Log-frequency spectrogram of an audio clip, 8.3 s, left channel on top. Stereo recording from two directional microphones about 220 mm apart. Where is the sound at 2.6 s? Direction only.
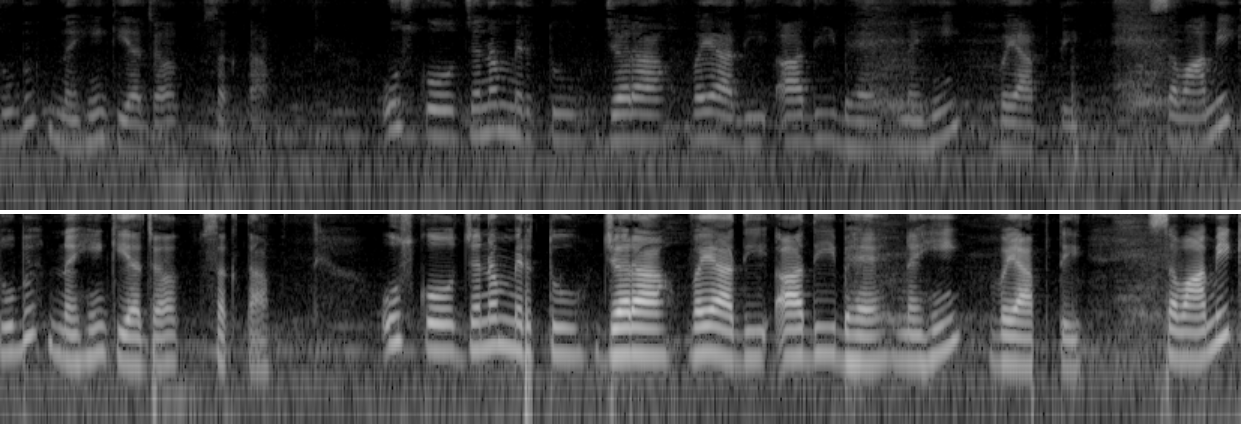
40° right (ahead or behind).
